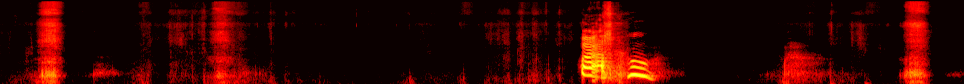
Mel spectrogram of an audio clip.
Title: Loud wet sneezes, sniffles and blows! (inducing + allergies??)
